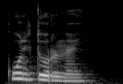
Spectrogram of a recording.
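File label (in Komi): "культурнӧй", Komi-Zyrian, female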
